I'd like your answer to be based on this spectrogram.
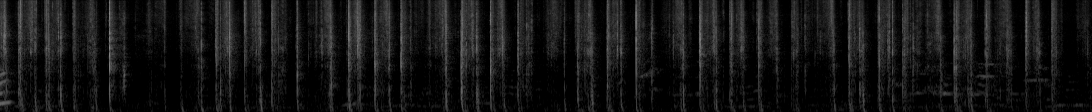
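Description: Tarot cards shuffled by hand in a steady run of rapid riffling flicks, close and fairly quiet, continuing alone without talk.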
